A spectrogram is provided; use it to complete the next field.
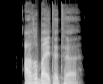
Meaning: inflection of arbeiten: 1. first/third-person singular preterite 2. first/third-person singular subjunctive II
- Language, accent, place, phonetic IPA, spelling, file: German, Germany, Berlin, [ˈaʁbaɪ̯tətə], arbeitete, De-arbeitete.ogg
